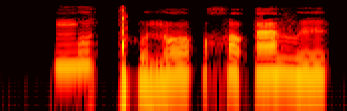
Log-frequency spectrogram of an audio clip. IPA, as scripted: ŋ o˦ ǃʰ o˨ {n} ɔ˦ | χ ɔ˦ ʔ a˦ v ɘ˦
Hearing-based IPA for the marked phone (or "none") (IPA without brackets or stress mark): n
